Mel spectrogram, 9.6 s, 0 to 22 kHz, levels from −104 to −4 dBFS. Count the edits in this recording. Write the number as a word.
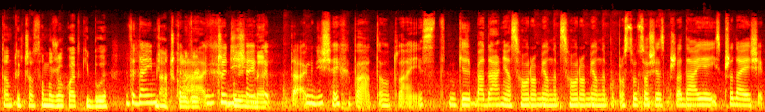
three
